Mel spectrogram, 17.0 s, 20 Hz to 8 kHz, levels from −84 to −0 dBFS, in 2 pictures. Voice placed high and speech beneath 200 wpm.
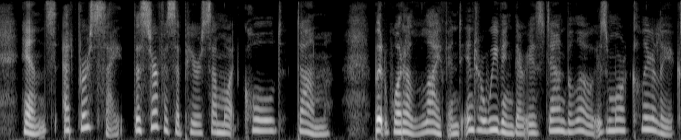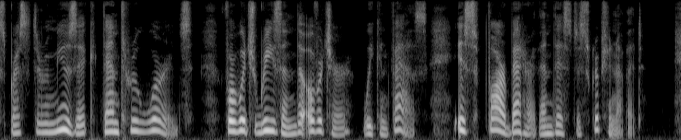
Yes: high, 205 Hz; average, 155 wpm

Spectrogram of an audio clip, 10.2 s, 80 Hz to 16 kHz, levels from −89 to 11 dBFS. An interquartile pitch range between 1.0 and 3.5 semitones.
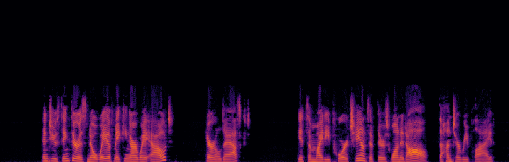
Yes: narrow, 2.4 semitones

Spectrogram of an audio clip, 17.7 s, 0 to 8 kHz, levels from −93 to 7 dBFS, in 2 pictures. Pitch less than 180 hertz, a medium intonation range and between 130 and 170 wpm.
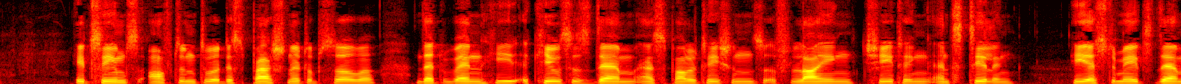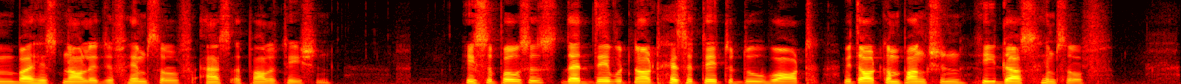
No: medium, 140 Hz; narrow, 1.8 semitones; average, 150 wpm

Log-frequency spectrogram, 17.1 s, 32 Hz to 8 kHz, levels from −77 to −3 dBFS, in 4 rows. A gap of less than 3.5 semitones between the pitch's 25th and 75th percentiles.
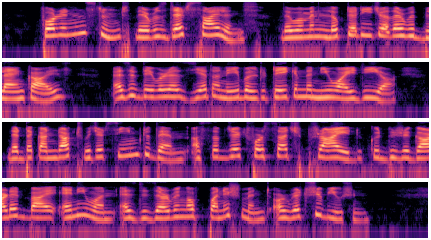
Yes: average, 2.9 semitones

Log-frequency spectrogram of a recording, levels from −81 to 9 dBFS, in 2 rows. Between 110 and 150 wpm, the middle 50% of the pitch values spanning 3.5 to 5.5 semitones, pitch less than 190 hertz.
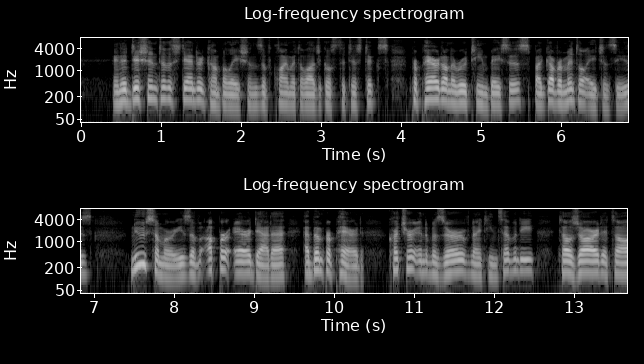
Yes: average, 145 wpm; average, 4.4 semitones; medium, 140 Hz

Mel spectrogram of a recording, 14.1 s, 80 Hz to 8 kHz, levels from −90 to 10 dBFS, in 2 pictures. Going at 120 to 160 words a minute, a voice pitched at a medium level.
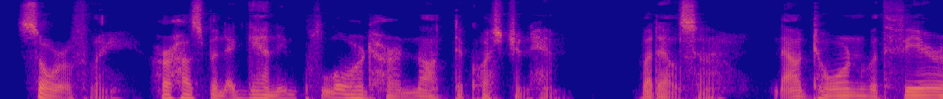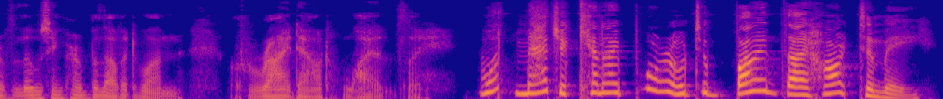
No: average, 155 wpm; low, 110 Hz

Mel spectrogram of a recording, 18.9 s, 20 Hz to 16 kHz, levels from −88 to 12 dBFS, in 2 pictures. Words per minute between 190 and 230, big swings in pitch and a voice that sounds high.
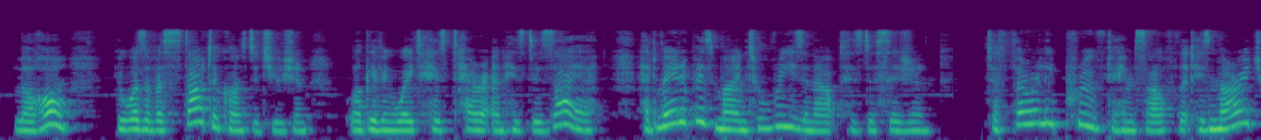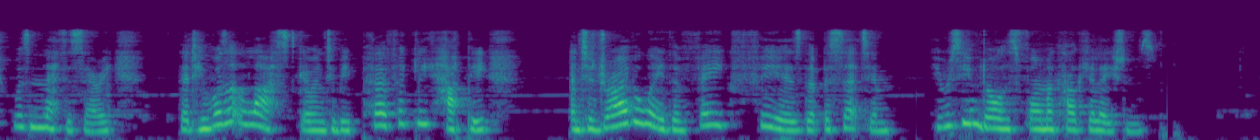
Yes: average, 195 wpm; wide, 6.2 semitones; high, 220 Hz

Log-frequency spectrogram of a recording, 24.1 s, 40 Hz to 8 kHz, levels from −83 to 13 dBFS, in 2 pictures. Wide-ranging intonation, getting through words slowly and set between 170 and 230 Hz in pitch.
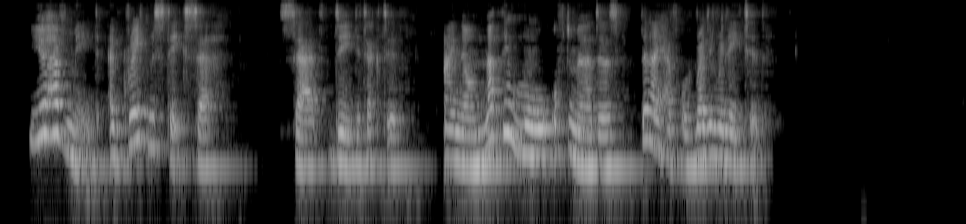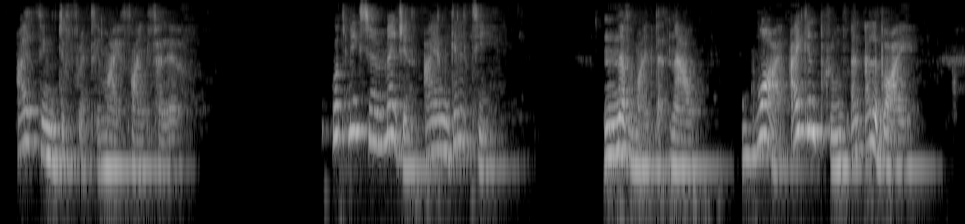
Yes: wide, 7.4 semitones; slow, 110 wpm; medium, 185 Hz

